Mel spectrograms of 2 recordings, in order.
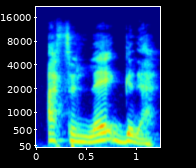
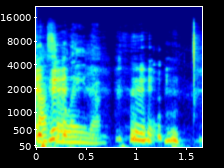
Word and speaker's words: Aselena: And of course, I have Aselegda. I'm trying to put the hard G in there. I know it's Aselena, who is basically the engine behind everything that goes here.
